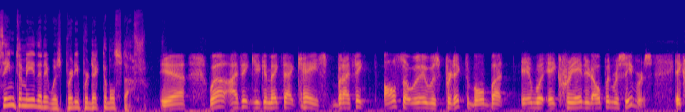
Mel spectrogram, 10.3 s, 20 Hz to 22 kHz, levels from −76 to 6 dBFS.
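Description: No technical faults can be heard at any point in the clip.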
